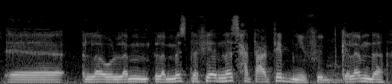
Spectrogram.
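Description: A man with an Egyptian accent, a composer being interviewed on radio, talking reflectively and pausing often to find his words. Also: mid-range voice, mellow, a little hiss or hum. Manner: reflective, hesitant, searching for words. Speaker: composer, guest.

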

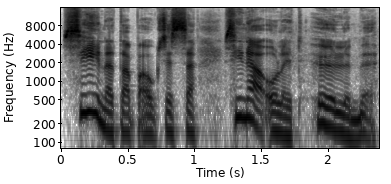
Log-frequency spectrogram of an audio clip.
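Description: A woman's voice: deep voice, very animated, darkish tone, no room sound. A woman reading an audiobook, voicing a stern, overprotective father who speaks curtly. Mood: scolding. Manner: gruff, curt.

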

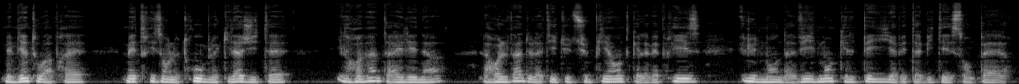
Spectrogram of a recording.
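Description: Guy reading an old gothic novel aloud, husky mellow voice, dramatic pacing. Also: mid-range voice, steady tone. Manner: measured, dramatic storytelling. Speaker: audiobook narrator. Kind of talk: scripted narration of a gothic novel.

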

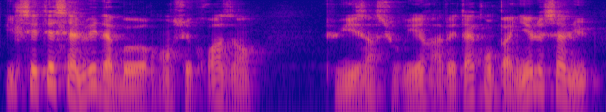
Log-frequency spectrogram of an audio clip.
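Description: Male audiobook narrator, expressive and measured, lowish voice, wide pitch. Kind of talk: scripted narration of a novel.

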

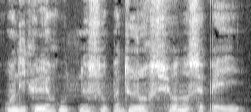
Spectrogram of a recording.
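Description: A man's voice: medium pitch, expressive, fairly quick, warm tone, breathy edge, voice pushed up. A man voicing a loving, earnest young woman in a raised, tender voice.

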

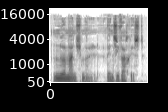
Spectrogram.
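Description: A man voicing a calm, polite monk who answers in a plain, measured way in a storybook reading. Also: low-pitched, husky, dry recording, clean studio sound, heavily acted.

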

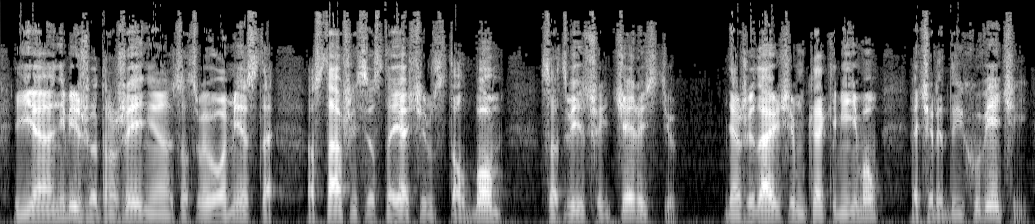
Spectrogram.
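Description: A man's voice: lowish voice, sharp tone, no echo, studio quality. A man reading a fantasy audiobook in the first person, with a wry, slangy storytelling manner. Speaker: audiobook narrator.

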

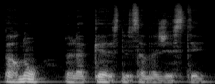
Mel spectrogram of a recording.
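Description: A man voicing a smooth, scheming royal finance minister who speaks in a courtly, assured manner. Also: sits low, steady tone, normal speed, darkish tone, voice pushed down.

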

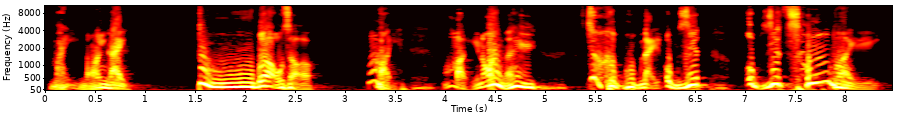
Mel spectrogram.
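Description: A man's voice: medium pitch, huge pitch swings, unhurried, breathy edge, pitched above the performer's own voice, heavily acted. A man doing a raging old village tyrant. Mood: raging threats. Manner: shouting, threatening, stammering with rage.

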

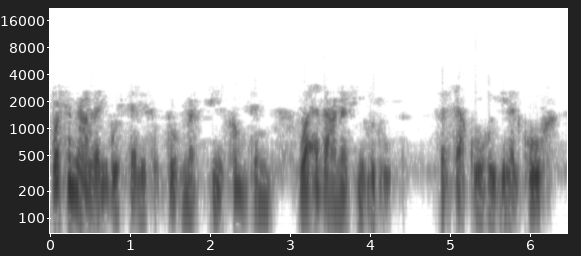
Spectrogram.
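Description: A man reading a literary story aloud as an expressive audiobook narrator, with a tinny phone-like sound. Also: sits low, a little fast, husky.

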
